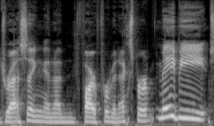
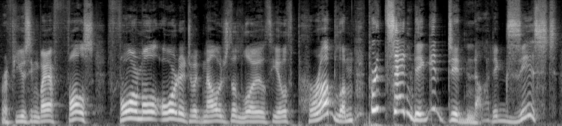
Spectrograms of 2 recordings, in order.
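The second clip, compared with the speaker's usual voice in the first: louder, declaiming each charge like a prosecutor; dramatic letter reading; 4 semitones higher, 8 dB louder than usual. Acted. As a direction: read it out as a righteous indictment. Reads the accuser's letter aloud.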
